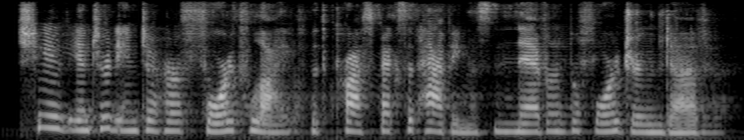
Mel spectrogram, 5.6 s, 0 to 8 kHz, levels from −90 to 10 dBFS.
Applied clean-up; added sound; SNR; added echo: neural mask model DeepFilterNet 3.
